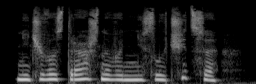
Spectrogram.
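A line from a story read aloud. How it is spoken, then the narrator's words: Uncertain voice. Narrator (Russian): сказала она неуверенным голосом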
